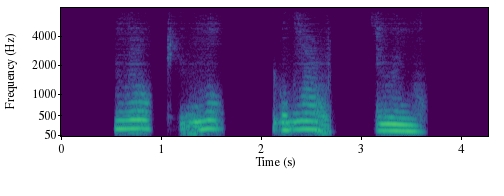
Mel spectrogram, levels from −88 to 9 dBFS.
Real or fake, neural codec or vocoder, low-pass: fake; codec, 44.1 kHz, 0.9 kbps, DAC; 7.2 kHz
